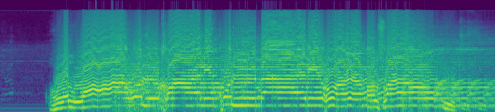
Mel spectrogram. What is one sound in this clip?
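A man chants in a long, wavering melodic voice through a loud microphone.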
